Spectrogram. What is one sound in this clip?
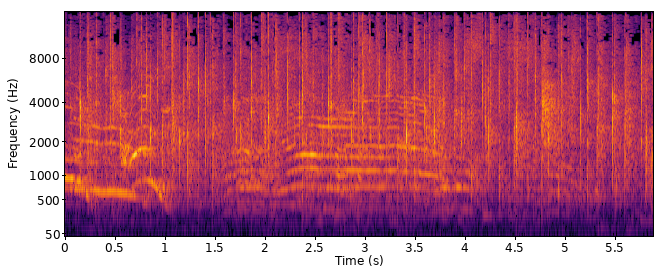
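Young women cheer and whoop.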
